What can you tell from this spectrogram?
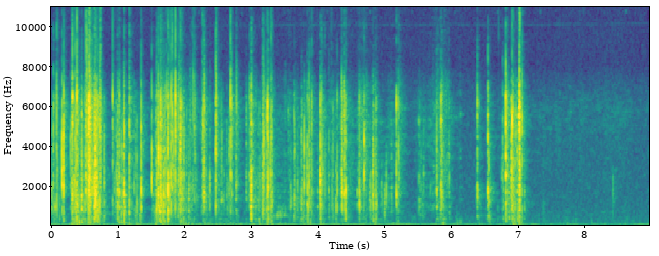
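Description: Thin plastic packaging bag of a WARS hygiene kit crinkling and rustling in quick, irregular crackles as it is handled and opened by hand; the crinkling stops about seven seconds in.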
